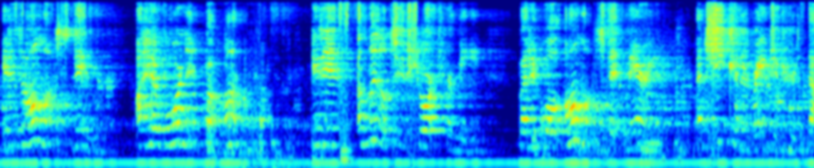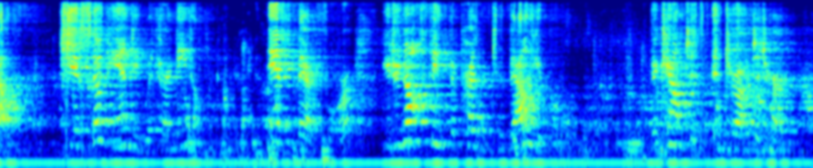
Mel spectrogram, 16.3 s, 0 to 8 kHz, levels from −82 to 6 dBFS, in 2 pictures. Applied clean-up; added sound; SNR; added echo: neural separator model SepFormer DNS4.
